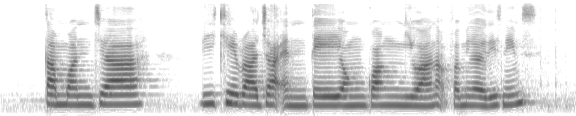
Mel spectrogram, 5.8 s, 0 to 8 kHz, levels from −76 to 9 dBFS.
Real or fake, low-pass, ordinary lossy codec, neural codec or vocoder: real; 7.2 kHz; AAC, 48 kbps; none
